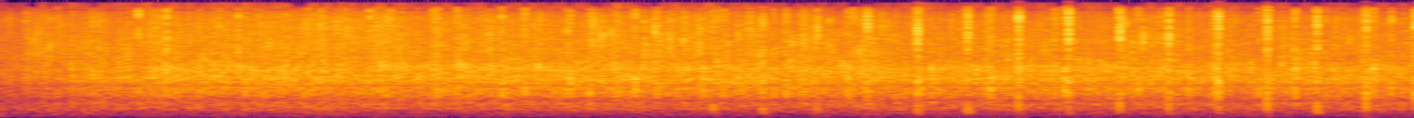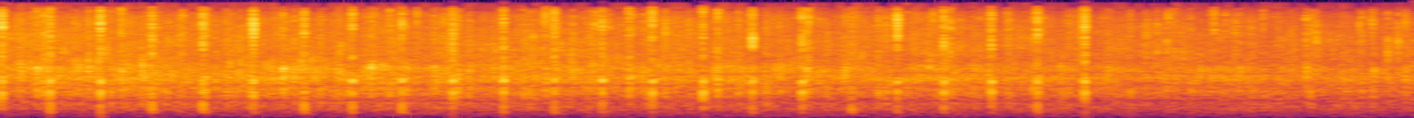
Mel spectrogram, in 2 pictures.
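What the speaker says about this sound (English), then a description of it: "Turn around, face your family and friends and give them a hearty round of applause." Graduates at a university graduation ceremony give a hearty, dense round of applause to their families and friends, sustained crisp clapping from a large crowd lasting the whole stretch.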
